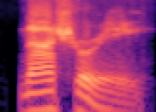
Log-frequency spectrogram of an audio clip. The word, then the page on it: noshery: American English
